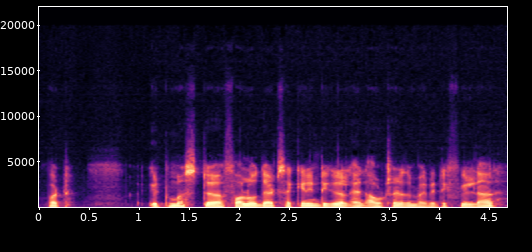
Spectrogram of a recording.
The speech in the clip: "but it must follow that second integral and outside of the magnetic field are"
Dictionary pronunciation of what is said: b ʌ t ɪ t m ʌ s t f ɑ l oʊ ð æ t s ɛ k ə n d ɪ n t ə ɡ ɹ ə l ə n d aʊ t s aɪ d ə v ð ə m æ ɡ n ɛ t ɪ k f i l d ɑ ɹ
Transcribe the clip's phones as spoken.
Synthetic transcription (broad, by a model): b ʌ t ɪ t m ʌ s t f ɑ l oʊ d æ t s ɛ k ə n d ɪ n t ə ɡ ɹ ə l ə n d aʊ t s aɪ d ə v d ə m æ ɡ n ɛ t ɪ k f i l d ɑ ɹ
